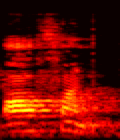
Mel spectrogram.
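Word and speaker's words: often: people ऑफन, यहाँ भी T silent है, ऑफ्टन नहीं पढ़ा जाएगा, ऑफन, पीपल, लोग, ऑफन, डिले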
